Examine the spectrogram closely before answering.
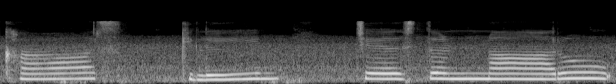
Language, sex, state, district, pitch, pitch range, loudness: Telugu, female, Andhra Pradesh, Sri Satya Sai, 255 Hz, 250-265 Hz, -12 LUFS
